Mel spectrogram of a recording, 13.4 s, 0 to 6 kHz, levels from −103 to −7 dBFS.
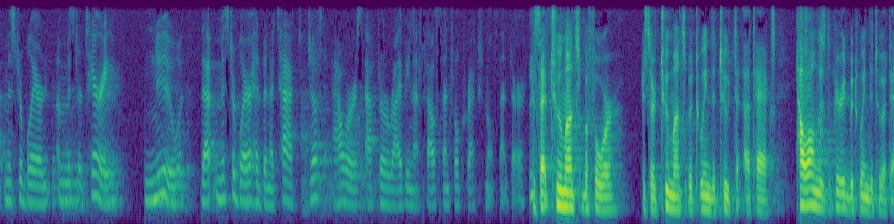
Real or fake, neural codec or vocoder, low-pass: real; none; 5.4 kHz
